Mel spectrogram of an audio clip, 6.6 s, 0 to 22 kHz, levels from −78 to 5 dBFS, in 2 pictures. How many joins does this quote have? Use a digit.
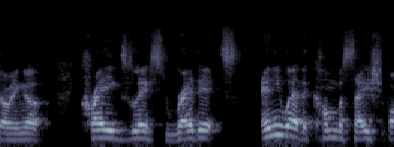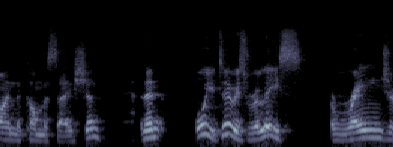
2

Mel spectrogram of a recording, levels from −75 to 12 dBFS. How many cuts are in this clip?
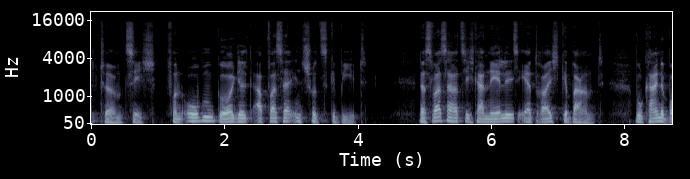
3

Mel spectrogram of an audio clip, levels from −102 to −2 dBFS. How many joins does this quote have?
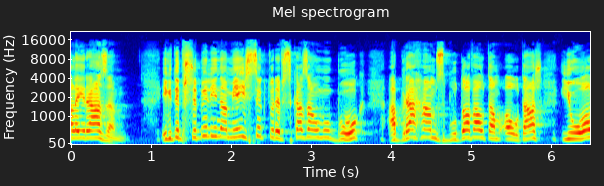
0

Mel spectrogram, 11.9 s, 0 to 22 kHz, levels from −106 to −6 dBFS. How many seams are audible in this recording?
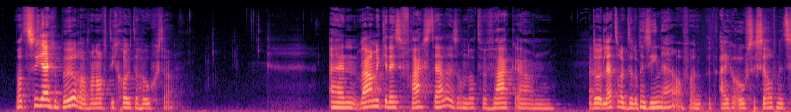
2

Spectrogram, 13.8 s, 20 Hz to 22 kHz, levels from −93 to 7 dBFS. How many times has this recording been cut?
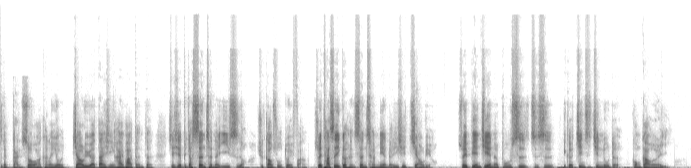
1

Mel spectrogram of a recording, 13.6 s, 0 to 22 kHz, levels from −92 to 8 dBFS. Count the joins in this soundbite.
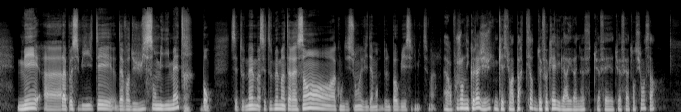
6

